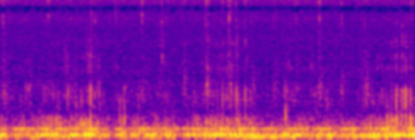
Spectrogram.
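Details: Kitten purring while kneading: a steady, low, buzzing rumble that runs without a break through the whole short stretch, with faint soft rustles over it.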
